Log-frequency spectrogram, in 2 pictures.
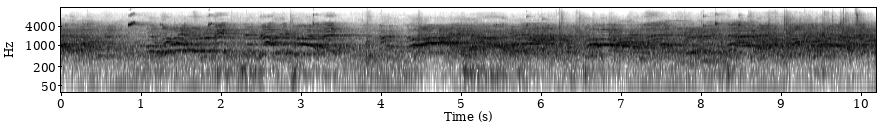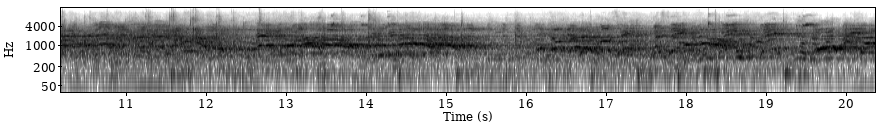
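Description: Young women players call out to each other in a large echoing gym.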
